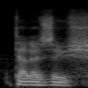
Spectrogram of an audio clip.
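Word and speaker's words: Ashby-de-la-Zouch: I can never still never pronounce that properly. Delazouch. Delazouch.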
